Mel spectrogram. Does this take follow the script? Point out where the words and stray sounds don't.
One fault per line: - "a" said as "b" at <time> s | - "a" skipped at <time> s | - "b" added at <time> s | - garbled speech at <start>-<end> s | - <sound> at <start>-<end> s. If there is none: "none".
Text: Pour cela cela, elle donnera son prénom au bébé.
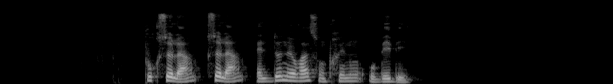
none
